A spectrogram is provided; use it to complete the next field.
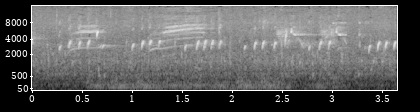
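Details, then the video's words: Brief goldfinch song made of steady groups of three or four crisp, evenly spaced chips, mixed with a few higher slurred whistles. "Vocal virtuoso: activating enhancing your goldfinch songbird prowess"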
